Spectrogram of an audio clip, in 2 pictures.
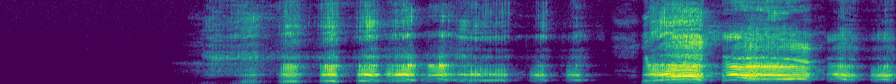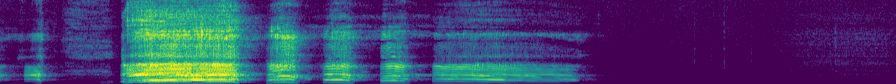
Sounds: laughter
human voice

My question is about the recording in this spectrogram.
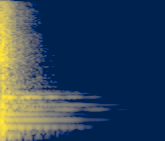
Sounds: snare drum
musical instrument
music
percussion
drum

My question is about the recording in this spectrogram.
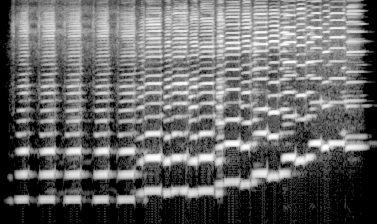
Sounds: harmonica
music
musical instrument

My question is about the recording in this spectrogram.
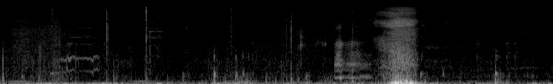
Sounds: hiss

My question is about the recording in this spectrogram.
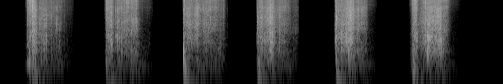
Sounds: footsteps

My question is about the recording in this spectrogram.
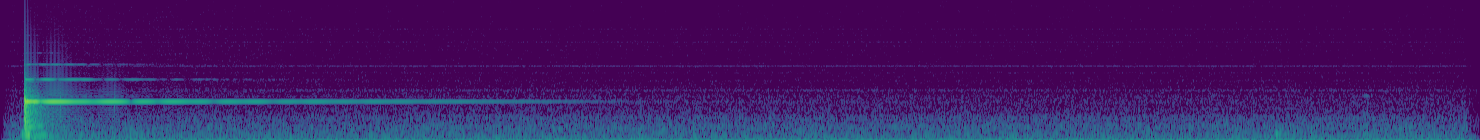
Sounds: keyboard (musical)
musical instrument
music
piano

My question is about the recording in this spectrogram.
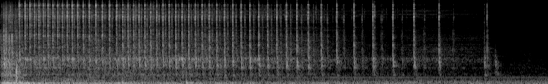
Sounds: mechanisms
vehicle
bicycle

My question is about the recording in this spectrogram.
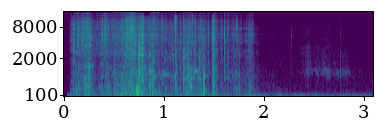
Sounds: wood
rattle

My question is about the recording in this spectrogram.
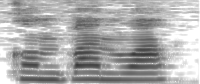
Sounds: speech
human voice
female speech

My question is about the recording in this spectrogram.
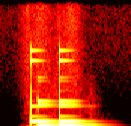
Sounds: alarm
telephone

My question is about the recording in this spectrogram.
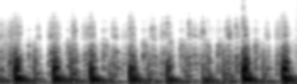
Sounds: strum
guitar
plucked string instrument
music
musical instrument

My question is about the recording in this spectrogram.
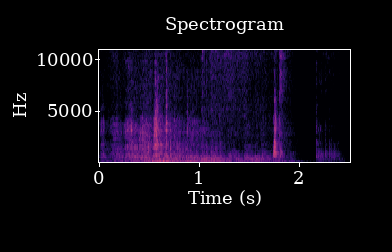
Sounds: domestic sounds
wood
door
sliding door

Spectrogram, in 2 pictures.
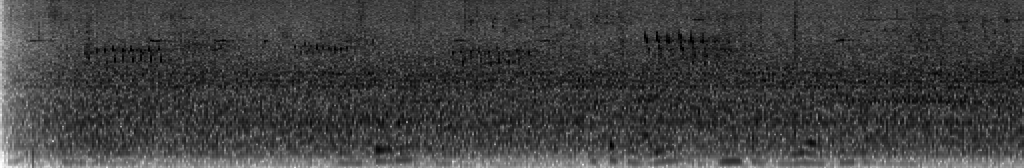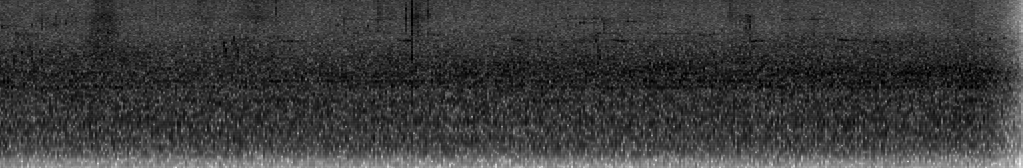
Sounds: bird
animal
bird song
wild animals

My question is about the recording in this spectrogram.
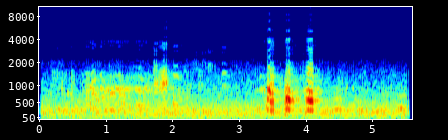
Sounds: bird
wild animals
animal

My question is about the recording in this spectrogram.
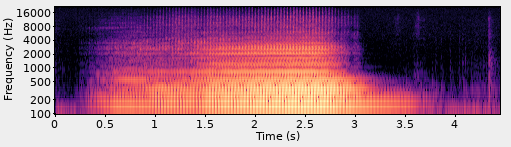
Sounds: music
bowed string instrument
musical instrument

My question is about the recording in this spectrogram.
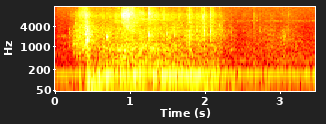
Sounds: door
sliding door
domestic sounds

